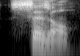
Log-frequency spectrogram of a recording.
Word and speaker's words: SSL: side of Love campaign also known as SSL and pronounced Sizzle okay it is based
